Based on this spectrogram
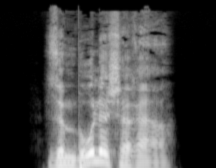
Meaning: inflection of symbolisch: 1. strong/mixed nominative masculine singular comparative degree 2. strong genitive/dative feminine singular comparative degree 3. strong genitive plural comparative degree
- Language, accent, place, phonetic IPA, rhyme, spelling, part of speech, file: German, Germany, Berlin, [ˌzʏmˈboːlɪʃəʁɐ], -oːlɪʃəʁɐ, symbolischerer, adjective, De-symbolischerer.ogg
